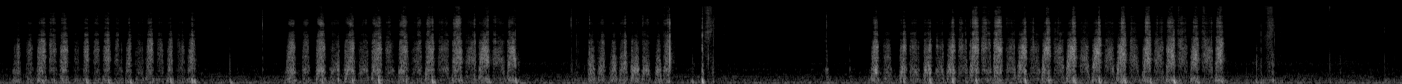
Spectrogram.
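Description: Plastic scratcher tool scraping the coating off a lottery scratch-off ticket in quick strokes. The scraping comes in four bursts with short pauses between, and there is a single sharp tick about seven seconds in.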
